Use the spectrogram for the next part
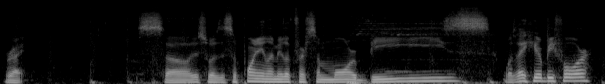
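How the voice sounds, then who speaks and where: A man's voice: medium pitch, unhurried, mellow. A young man hosting a gaming channel, rambling in casual chatter as he plays and comments on other games.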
